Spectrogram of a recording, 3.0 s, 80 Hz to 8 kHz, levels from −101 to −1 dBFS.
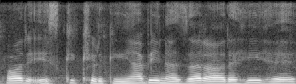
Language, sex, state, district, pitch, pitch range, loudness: Hindi, female, Jharkhand, Palamu, 190 Hz, 180-205 Hz, -13 LUFS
